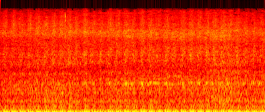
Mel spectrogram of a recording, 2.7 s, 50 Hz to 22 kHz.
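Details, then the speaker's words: 2008 Kawasaki ER6f (Ninja 650), cold with the choke on: steady, even fast idle with revs held a little high, no fairing rattle or buzz; high idle on choke. "say the refs are little high at the moment go crack the pit tonight just well that choke is on"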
